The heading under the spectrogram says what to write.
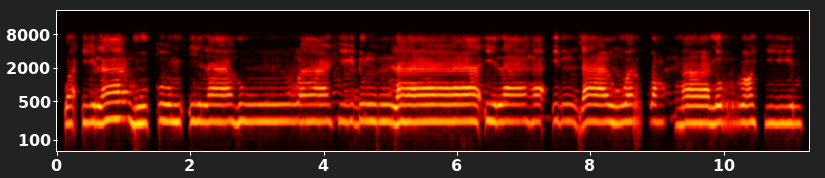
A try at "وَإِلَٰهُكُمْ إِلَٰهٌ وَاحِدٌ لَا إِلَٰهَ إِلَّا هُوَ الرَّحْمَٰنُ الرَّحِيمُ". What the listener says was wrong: Oke, huruf ro-nya kurang tebal ya. Kemudian jangan terlalu banyak getarnya.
